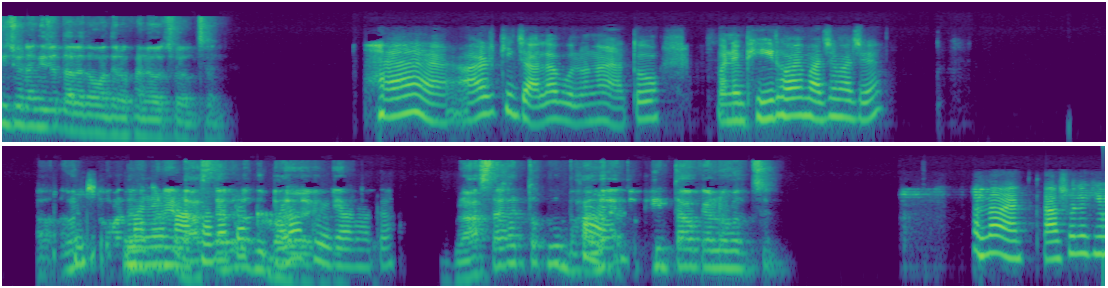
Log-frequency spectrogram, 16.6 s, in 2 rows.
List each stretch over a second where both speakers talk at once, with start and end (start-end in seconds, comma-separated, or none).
8.9-11.1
